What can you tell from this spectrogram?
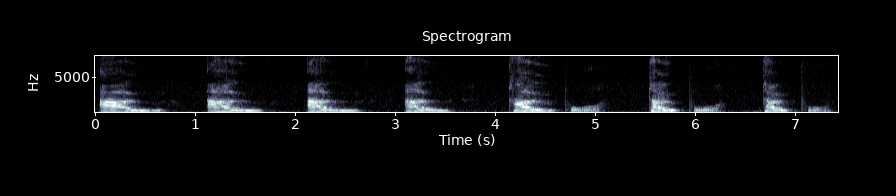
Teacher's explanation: But of course we don't say ta, u, paw. We glide these together so it's au, au, au, au. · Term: vowel blend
